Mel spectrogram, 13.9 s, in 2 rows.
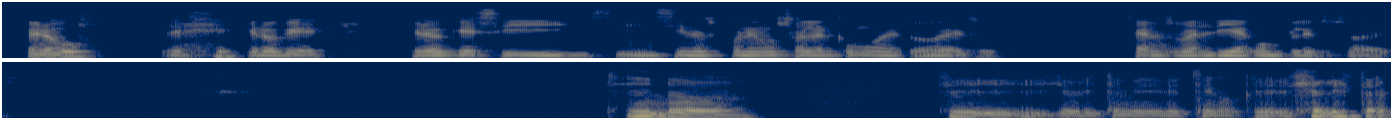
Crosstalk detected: No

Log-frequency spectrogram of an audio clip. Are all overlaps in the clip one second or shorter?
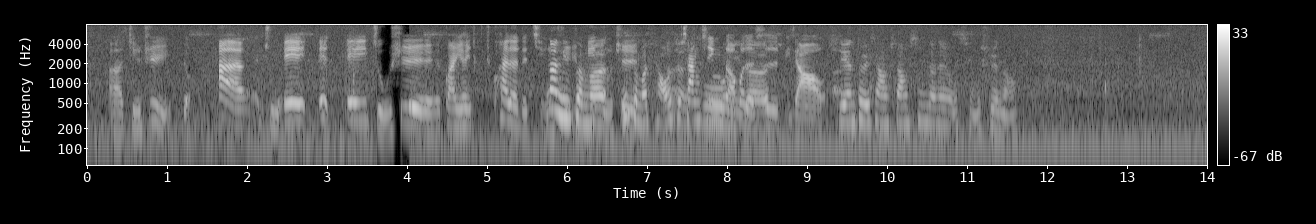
No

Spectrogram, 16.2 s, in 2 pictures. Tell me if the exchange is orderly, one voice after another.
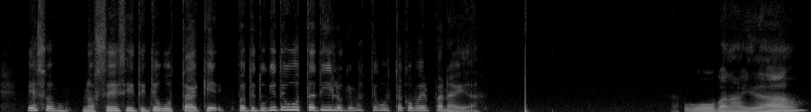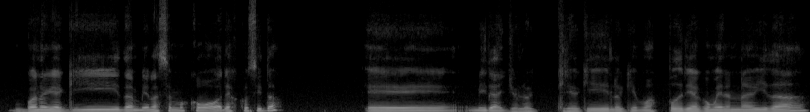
Yes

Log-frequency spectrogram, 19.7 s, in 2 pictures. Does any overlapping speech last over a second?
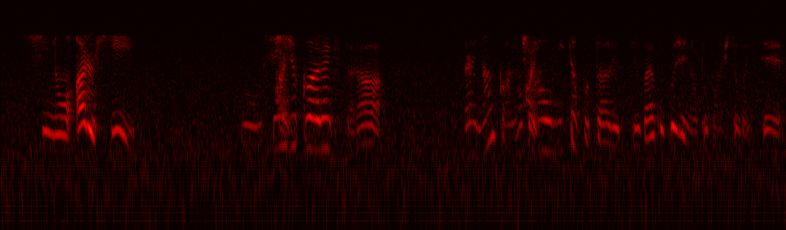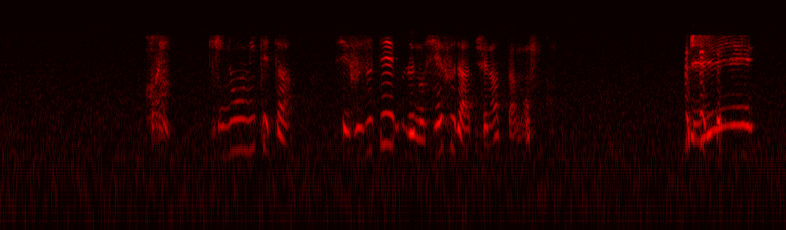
No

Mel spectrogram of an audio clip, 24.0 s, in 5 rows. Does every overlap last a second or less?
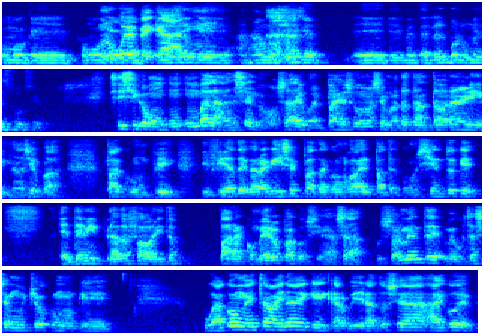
No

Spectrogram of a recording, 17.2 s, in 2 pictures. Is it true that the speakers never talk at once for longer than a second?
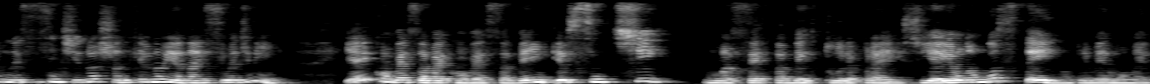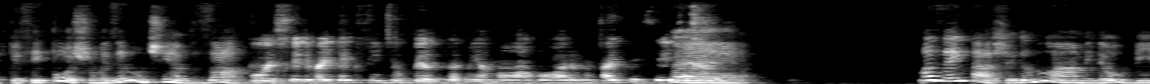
Yes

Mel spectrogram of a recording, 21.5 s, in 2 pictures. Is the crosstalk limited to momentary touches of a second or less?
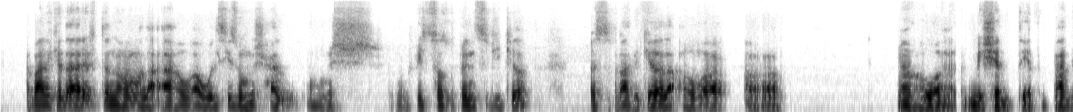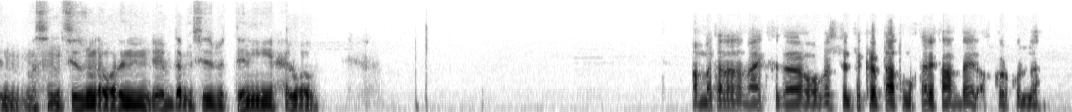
Yes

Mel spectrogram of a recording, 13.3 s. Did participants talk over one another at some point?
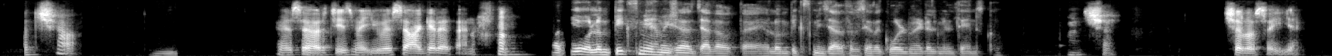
No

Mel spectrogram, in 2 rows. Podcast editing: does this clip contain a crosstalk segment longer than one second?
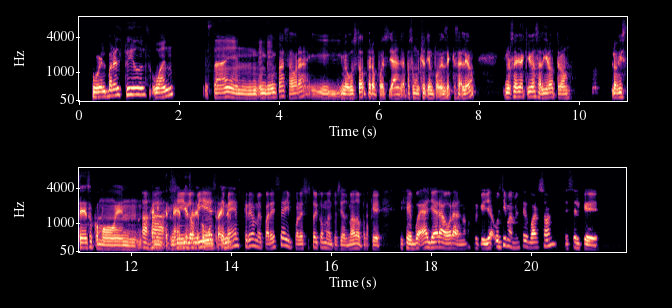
Yes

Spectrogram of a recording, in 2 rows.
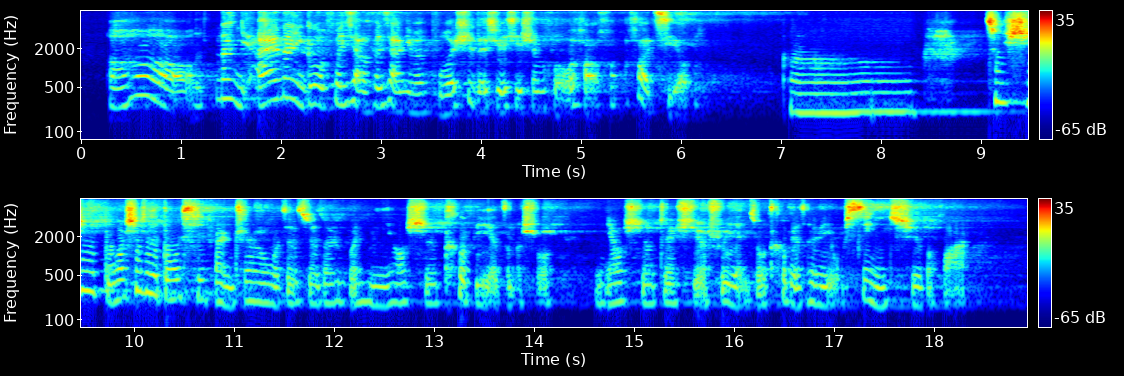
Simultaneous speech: No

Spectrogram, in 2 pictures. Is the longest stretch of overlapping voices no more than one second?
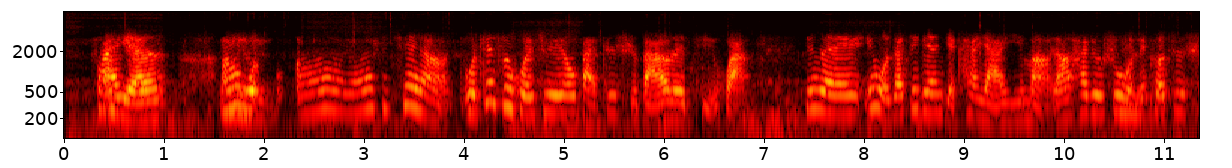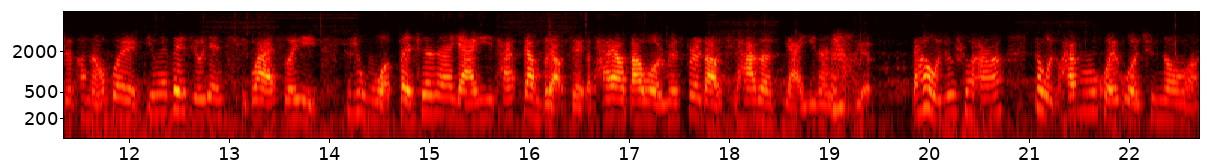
Yes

